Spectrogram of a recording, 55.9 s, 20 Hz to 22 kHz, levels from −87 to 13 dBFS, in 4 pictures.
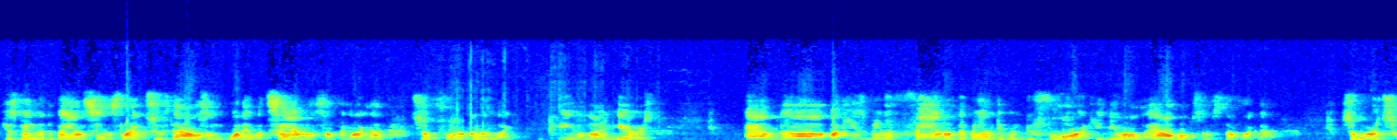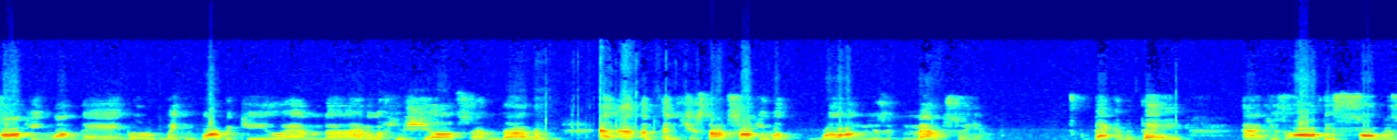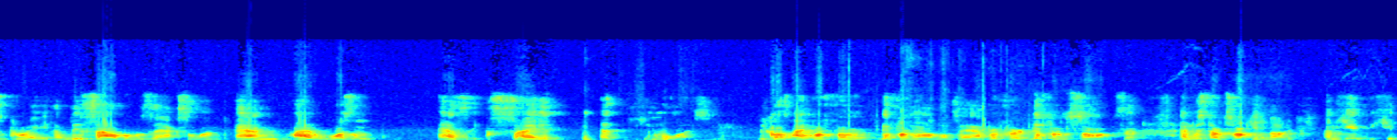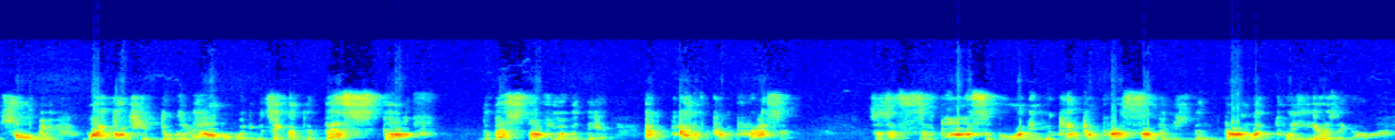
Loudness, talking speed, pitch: -16 LUFS, 175 wpm, 175 Hz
